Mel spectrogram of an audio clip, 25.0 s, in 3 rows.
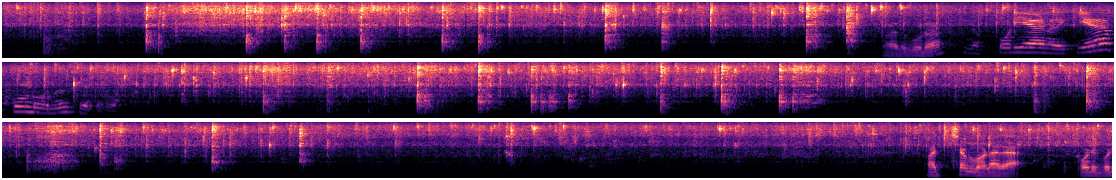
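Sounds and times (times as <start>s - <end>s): garlic sizzling in hot oil: 0.0s - 25.0s
ladle scraping a metal pan: 16.5s - 17.7s.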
